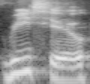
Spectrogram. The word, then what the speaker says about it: Ritu: And then the anglicized pronunciation, which I went by for decades, Ritu.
